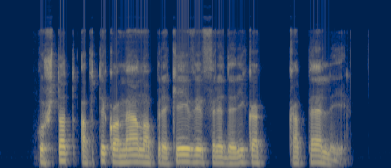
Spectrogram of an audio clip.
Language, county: Lithuanian, Vilnius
